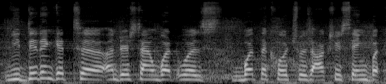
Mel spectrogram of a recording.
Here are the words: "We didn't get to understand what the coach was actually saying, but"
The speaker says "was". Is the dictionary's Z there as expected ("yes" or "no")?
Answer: yes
